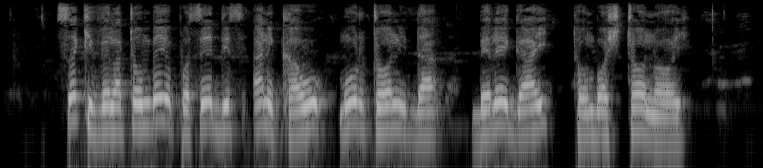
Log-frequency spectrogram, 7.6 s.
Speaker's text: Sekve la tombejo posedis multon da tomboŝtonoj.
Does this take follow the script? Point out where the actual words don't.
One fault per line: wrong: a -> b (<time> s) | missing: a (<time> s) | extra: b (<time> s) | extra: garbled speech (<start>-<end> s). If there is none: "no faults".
extra: ankaŭ (2.6 s)
extra: belegaj (4.8 s)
